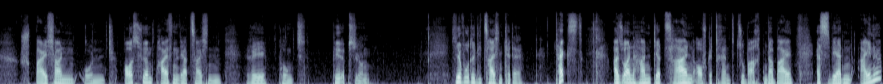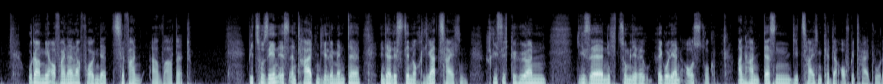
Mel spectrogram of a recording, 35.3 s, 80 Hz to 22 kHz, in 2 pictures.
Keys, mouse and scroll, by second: 0.1 click, 0.3-2.9 typing, 4.2-5.1 typing.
